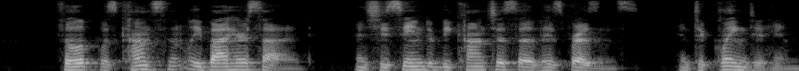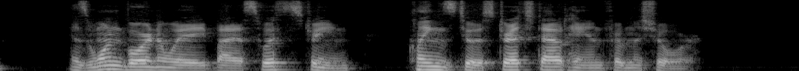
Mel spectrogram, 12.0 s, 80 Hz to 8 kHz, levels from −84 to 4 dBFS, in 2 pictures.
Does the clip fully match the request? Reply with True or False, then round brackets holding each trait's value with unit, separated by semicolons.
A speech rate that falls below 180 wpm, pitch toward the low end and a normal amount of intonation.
False (185 wpm; 130 Hz; 4.6 semitones)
